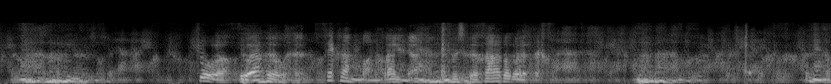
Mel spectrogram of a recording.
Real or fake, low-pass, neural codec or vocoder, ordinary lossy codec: fake; 7.2 kHz; codec, 16 kHz, 0.5 kbps, FreqCodec, smaller model; none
